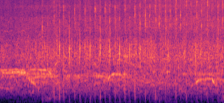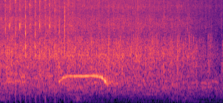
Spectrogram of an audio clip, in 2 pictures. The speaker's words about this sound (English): You might as well clap your hands and join us or eat their dust, because they're going with it.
